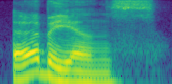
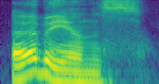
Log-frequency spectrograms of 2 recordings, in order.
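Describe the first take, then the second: The two takes are said the same way.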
